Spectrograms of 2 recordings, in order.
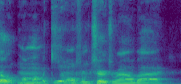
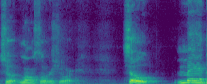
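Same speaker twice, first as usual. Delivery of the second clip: usual speaking voice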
